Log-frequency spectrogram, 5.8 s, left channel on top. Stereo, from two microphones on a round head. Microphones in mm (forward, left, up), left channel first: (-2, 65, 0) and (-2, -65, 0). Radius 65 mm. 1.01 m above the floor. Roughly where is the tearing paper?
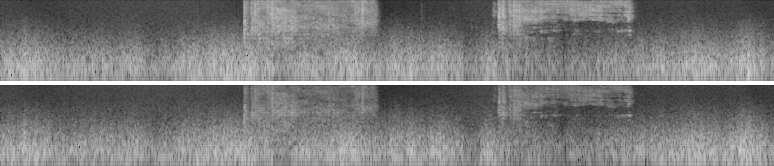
Left.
